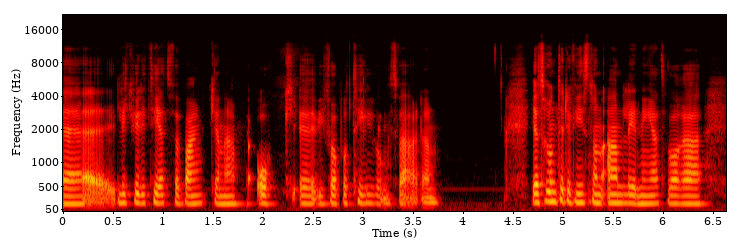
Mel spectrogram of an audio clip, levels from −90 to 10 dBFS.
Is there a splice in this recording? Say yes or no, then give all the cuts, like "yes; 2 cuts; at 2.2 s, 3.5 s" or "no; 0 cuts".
yes; 2 cuts; at 1.8 s, 2.8 s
